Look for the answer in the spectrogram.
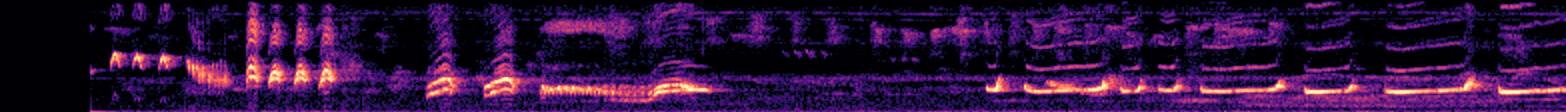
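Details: Orange-headed thrush song of the type called raja patah, a run of varied whistled phrases, some rising and falling, delivered in bursts with short pauses, bright and high.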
